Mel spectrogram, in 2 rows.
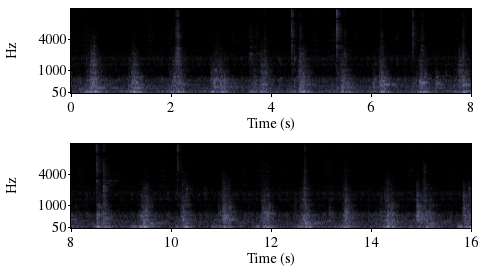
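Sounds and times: washing machine drum turning: 0:00.3 - 0:11.4.

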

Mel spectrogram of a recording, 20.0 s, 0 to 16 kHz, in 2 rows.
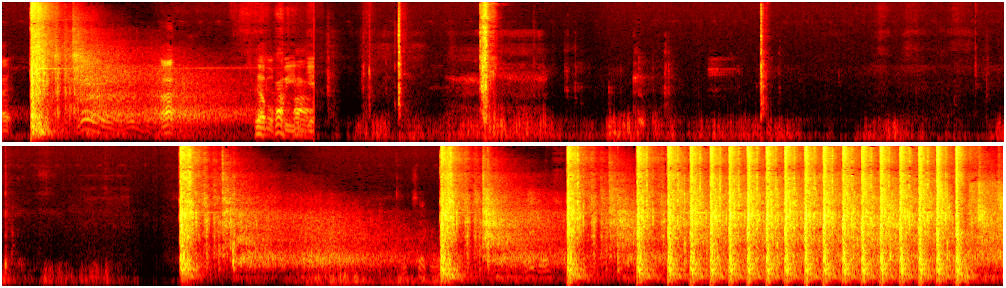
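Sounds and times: gunshots with echo: 0:00.3 - 0:02.6, 0:11.8 - 0:20.0
rapid semi-automatic gunfire: 0:11.8 - 0:13.4, 0:14.4 - 0:20.0.

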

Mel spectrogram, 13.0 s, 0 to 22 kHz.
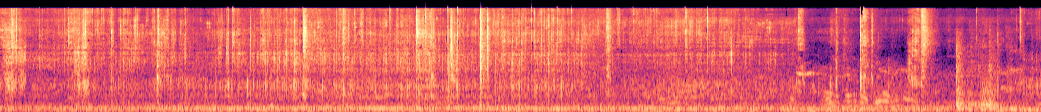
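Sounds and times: food crackling in pan over fire: 0:00.0 - 0:10.0
steady low hum: 0:00.0 - 0:13.0.

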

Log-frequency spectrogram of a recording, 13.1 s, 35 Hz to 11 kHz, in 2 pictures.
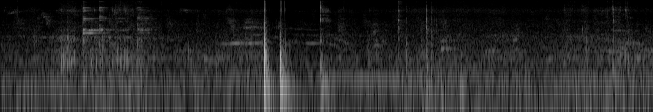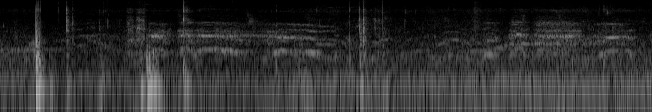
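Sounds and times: rooster crowing: 0:08.0 - 0:10.1, 0:10.9 - 0:13.0.

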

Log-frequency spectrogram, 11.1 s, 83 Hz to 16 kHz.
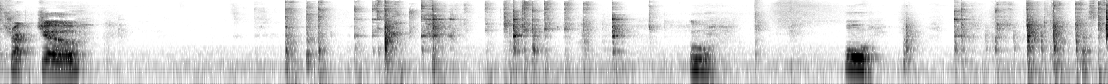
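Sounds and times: spoon clinking against bowl: 0:02.9 - 0:06.3.

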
